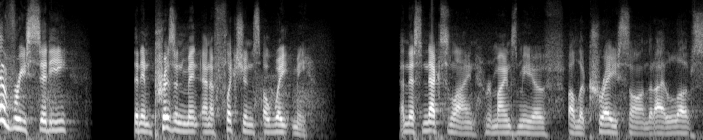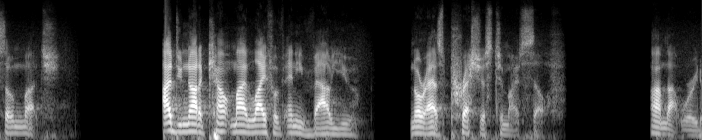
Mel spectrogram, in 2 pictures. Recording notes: at The Well, an SBC and Converge Heartland Church in Hastings, NE.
